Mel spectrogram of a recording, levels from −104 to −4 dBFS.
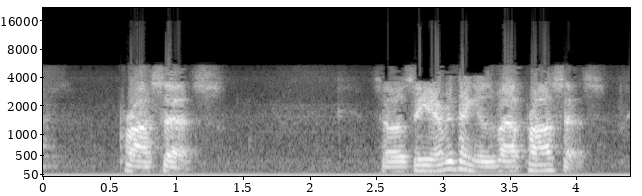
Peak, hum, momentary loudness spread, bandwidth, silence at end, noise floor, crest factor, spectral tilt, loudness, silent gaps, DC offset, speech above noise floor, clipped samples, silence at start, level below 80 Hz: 0 dBFS; none; 15 LU; 7.4 kHz; 0.2 s; -41 dBFS; 14 dB; -7 dB/octave; -11 LUFS; none; 6%; 30 dB; under 0.1%; 0 s; -42 dBFS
